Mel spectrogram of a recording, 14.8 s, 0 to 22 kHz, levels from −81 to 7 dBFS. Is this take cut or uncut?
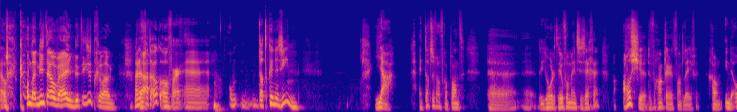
uncut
